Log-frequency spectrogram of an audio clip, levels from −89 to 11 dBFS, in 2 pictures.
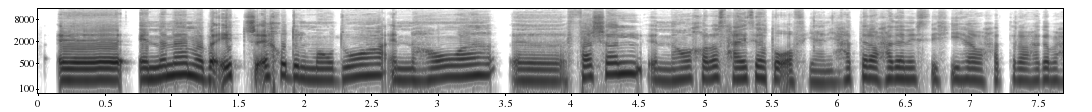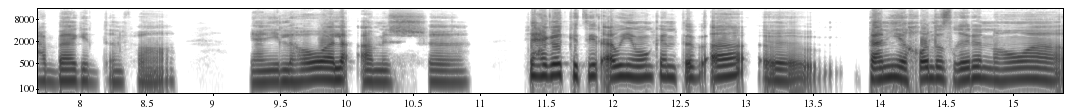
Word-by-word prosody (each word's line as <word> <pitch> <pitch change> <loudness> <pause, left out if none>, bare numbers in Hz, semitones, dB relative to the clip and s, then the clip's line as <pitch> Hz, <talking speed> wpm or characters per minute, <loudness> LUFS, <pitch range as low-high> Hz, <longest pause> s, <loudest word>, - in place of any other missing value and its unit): آآ 180 0 +6
إن 190 +2 +4
أنا 250 +3 +5
ما 225 -5 +5
بقيتش 200 +4 +1
آخد 230 0 +2
الموضوع 200 +5 +1
إن 180 -1 -1
هو 220 +7 +1
آآ 170 -1 -1
فشل، 260 +7 +1
إن 175 -1 -4
هو 190 +2 0
خلاص 200 +1 -1
حياتي 195 +2 +1
هتقف 185 -4 -2
يعني، 155 0 -5
حتّى 190 +6 -3
لو 200 -2 +2
حاجة 195 +2 +1
نِفْسي 190 - -7
فيها، 185 +1 -3
وحتّى 175 +1 -7
لو 175 - -2
حاجة 180 +2 -2
باحبها 170 -1 -4
جدًا، 155 -2 -10
ف 80 - -15 0.8
يعني 155 +1 -5
اللي 165 0 -3
هو 185 +3 +2
لأ 185 0 0
مش 160 -1 -9 0.8
في 235 - 0
حاجات 240 +1 +3
كتير 230 0 -2
أوي 220 +1 +2
ممكن 215 0 -2
تبقى 220 +3 0
آمم 175 -1 -3 0.4
تانية 195 +1 +2
خالص 195 -1 0
غير 185 +4 +1
إن 190 -2 -3
هو 185 0 -2
190 Hz, 175 wpm, -12 LUFS, 175-215 Hz, 0.8 s, آآ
